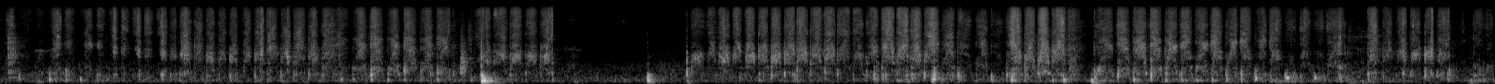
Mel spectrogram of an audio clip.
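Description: A burgundy leather cap-toe oxford, held at an angle on a mat, has its upper rubbed with bare fingertips. Quick, steady rubbing strokes make a dry, bright, scratchy texture, broken by a short pause in the middle and a few soft bumps.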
